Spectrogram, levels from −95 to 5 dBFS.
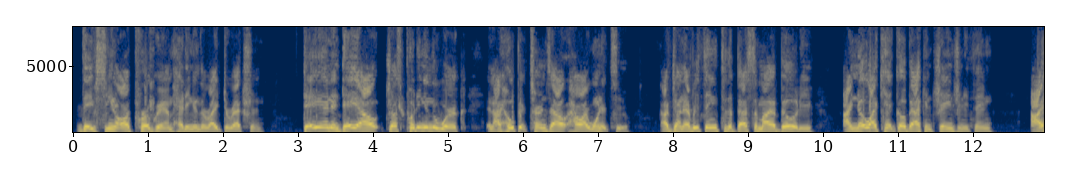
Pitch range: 155-200 Hz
